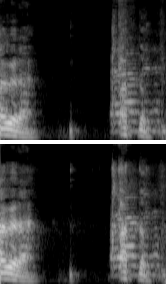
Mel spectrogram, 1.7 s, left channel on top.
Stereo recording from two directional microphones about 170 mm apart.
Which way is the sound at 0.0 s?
40° left (ahead or behind).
